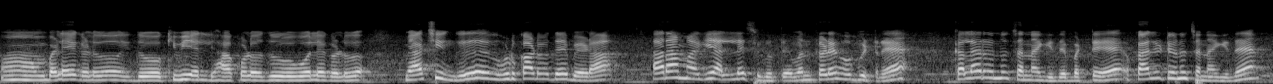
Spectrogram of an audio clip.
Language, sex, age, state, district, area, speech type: Kannada, female, 60+, Karnataka, Bangalore Urban, urban, spontaneous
